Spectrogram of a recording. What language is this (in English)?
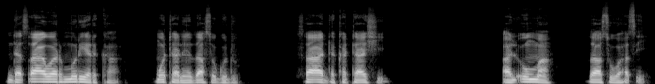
Hausa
